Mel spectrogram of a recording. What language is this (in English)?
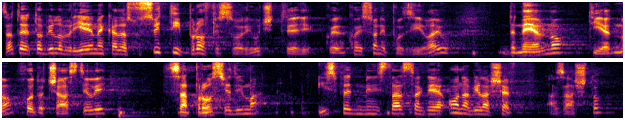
Croatian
